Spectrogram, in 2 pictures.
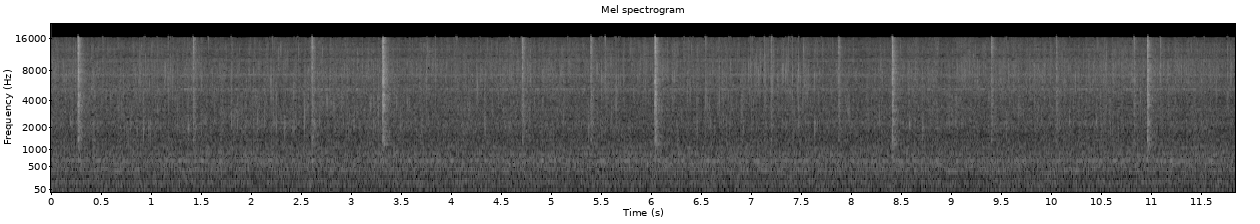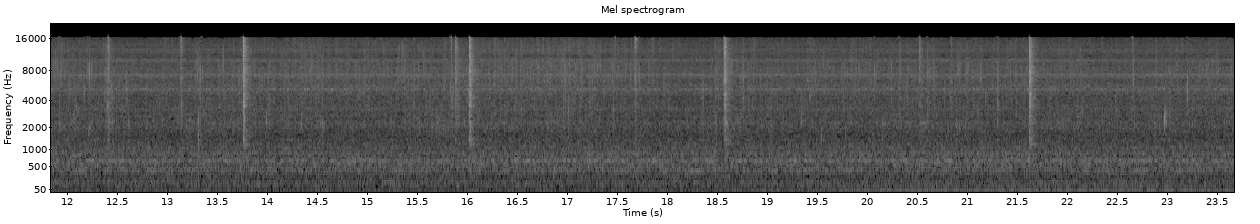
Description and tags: Water Boiling Mid
Boiling some water at middle-strength. Small bubbles emerging.
Cracking sounds from the oven also included. Easy to mix into a loop.
cooking, oven, bubbling, water, hot, high-quality, warm, cracking, kitchen, boiling, boil, mid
